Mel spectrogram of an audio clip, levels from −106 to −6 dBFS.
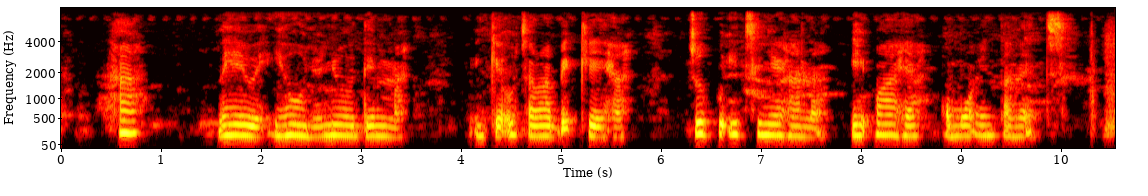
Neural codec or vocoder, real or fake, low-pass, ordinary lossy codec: vocoder, 24 kHz, 100 mel bands, Vocos; fake; 7.2 kHz; none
